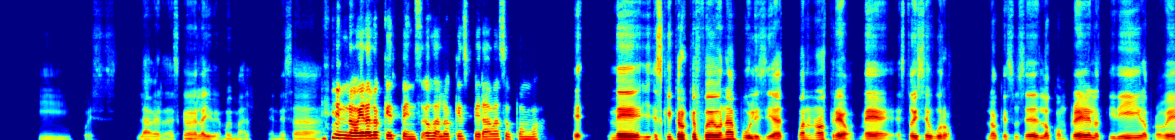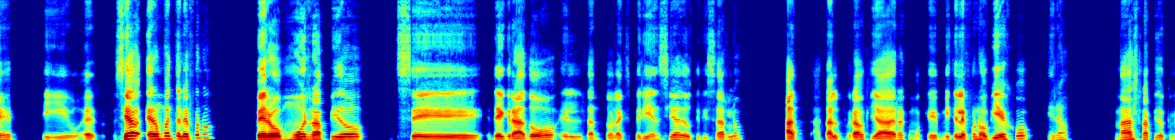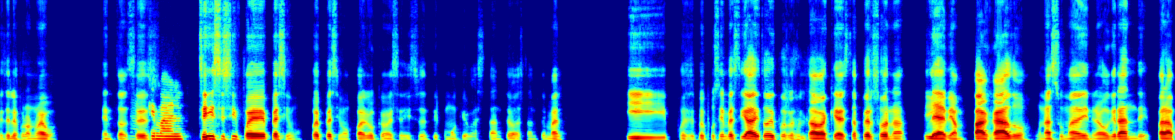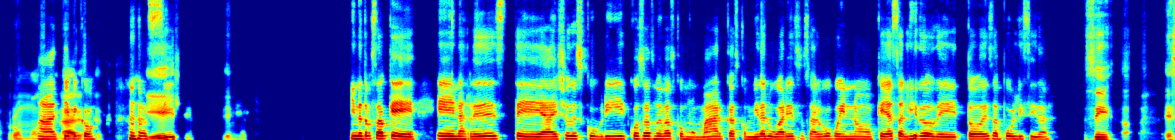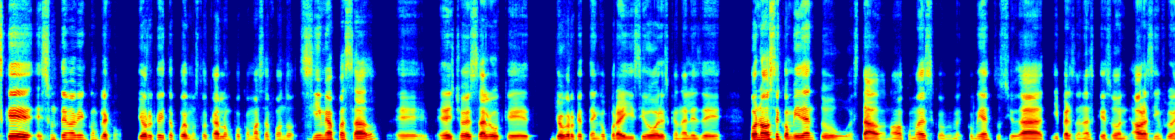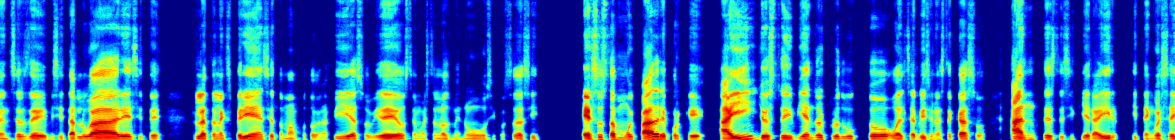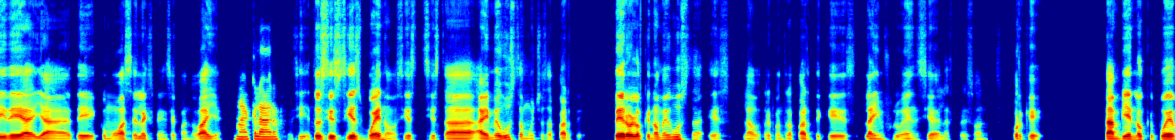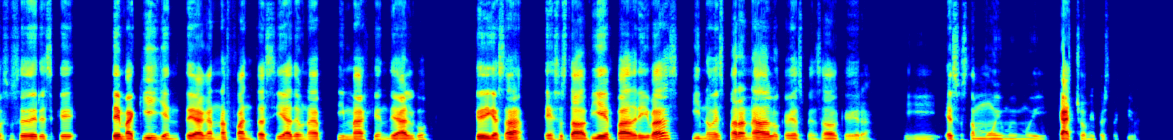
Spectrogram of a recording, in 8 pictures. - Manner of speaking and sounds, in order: chuckle; other background noise; chuckle; laughing while speaking: "de"
- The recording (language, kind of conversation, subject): Spanish, podcast, ¿Cómo influyen las redes sociales en lo que consumimos?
